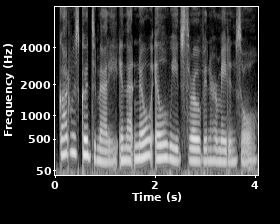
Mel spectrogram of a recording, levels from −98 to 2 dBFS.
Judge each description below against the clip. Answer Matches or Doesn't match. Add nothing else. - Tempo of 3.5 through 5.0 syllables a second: Matches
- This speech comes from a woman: Matches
